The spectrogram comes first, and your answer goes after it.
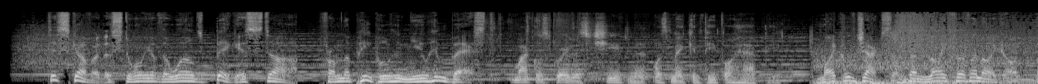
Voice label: promo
